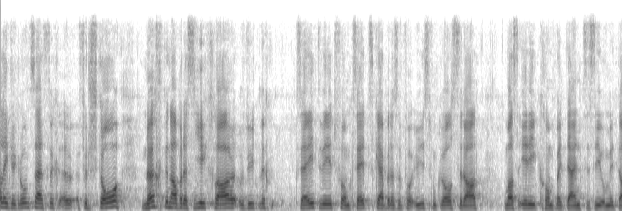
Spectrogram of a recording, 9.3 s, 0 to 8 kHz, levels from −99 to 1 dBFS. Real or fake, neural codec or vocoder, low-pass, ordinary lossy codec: fake; codec, 16 kHz, 4.8 kbps, FACodec; 7.2 kHz; none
